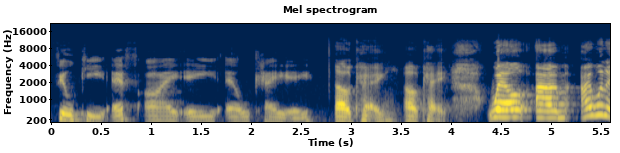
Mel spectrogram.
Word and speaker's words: Fielke: No one can spell it or say it. Say it again. So it's Fielke, F-I-E-L-K-E.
